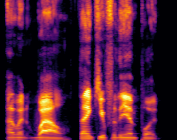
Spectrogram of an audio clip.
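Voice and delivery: ordinary talk

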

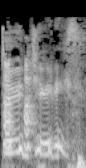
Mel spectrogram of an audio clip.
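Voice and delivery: loud, fake put-on American accent. Repeating a phrase the other speaker used: put-on American accent. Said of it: "as I say in my American accent".

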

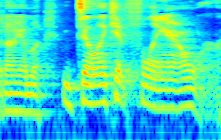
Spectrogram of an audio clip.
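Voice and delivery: goading, needling, antagonizing, taunting tone. Quoting what Delaney always says about her allergies: imitating Delaney's antagonizing voice. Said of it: "in the most antagonizing voice ever".

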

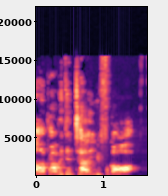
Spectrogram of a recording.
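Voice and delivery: poor put-on British accent, high-pitched. Retelling what a man replied about not being told: bad British accent. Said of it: "what accent are you doing right".

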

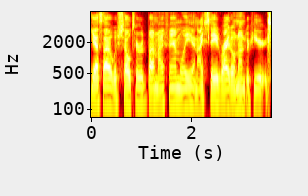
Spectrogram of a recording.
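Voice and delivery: ordinary talk

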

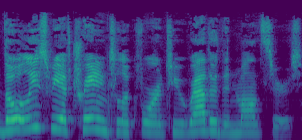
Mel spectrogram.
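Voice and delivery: ordinary delivery, nothing marked

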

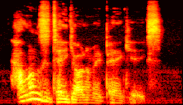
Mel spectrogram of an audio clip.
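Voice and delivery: put-on, slightly annoyed, soft tone. Retelling what they asked her before she left, in a mock-annoyed tone. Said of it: "I asked her in a bit of an annoyance tone".

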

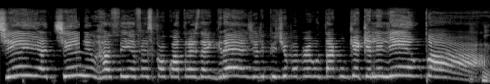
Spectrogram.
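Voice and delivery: mock child voice, high and shouted. Retelling how a friend shouted in church during Sunday Mass: imitating a friend shouting. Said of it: "e ele gritando na igreja".

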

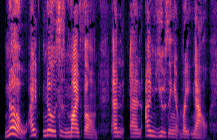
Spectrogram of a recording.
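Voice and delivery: put-on short-tempered, irritated snapping retort. Retelling the urge to snap at her son over the phone: imitating snapping at her son. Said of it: "wanting to snap at my son".

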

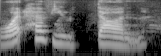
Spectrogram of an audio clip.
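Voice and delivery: quiet whispering voice. Voicing a presence speaking in the players' heads: soft whisper. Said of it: "You hear a soft whisper in your head going".

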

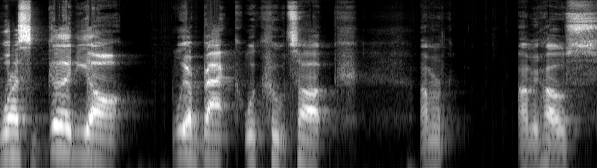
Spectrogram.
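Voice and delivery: stammering, very loud, high-pitched stuttering delivery. Opening the crew talk show as its host, stuttering intro. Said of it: "you stutter like a motherfucker".

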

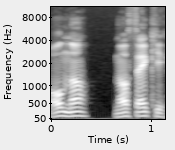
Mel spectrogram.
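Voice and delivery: poor, clumsy put-on French accent. Declining when asked for a seat in a skit: bad fake French accent. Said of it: "I apologize for my accent that is not very good".

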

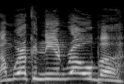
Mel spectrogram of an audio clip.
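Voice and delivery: put-on Long Island accent. Imitate one of the guys who worked there, in a gruff Long Island dude voice. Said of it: "gruff Long Island dudes who were like".

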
